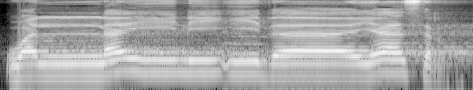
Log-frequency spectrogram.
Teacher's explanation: ini ro-nya ditipiskan ya, ro-nya dibaca tipis. Wallaili, huruf wa langsung sambung ke alif lam qamariyah ini yang berharokat tasdid, kita perhatikan.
